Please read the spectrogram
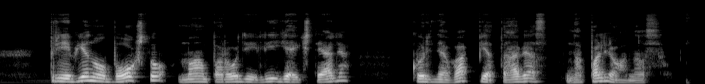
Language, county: Lithuanian, Marijampolė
